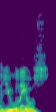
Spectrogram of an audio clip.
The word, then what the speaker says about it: Julius: i Čteme jako i Ale na začátku slova Julius to i Čteme jako J Julius všimněte si také konců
